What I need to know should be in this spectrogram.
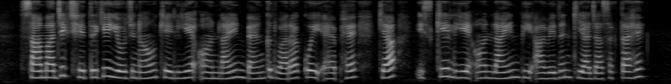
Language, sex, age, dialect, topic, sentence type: Hindi, female, 25-30, Garhwali, banking, question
